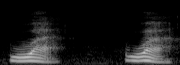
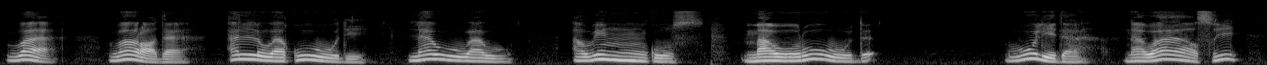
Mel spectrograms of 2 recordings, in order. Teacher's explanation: یعنی دندونهاشو دخالت نمیده بلکه لبهاش رو جمع میکنه، به حالت قنچه به قول مهادر میاره و میگه و و، از میان دوتا لب خارج میشود.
